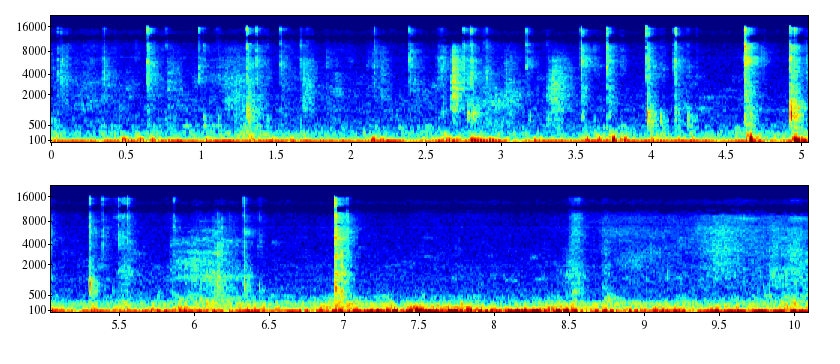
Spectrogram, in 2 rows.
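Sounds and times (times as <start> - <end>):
keyboard typing clicks: 0.0 - 5.6.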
